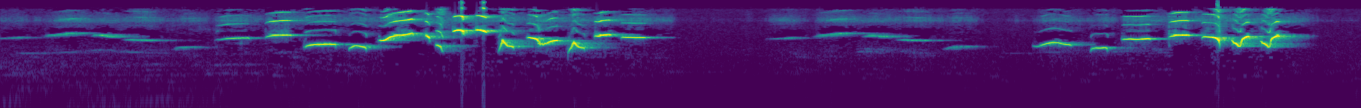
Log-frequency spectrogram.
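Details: Oriental magpie-robin song used as a lure and sound therapy to make other birds sing quickly: high whistled notes and rapid twittering phrases in two bursts, the first longer, separated by a brief pause.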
